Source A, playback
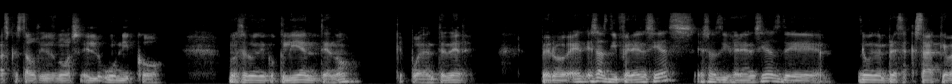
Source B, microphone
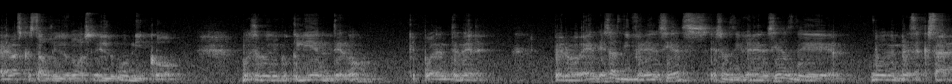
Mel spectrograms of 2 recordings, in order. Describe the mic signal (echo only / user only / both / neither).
echo only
